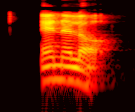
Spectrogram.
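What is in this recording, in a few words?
"analog", Malay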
